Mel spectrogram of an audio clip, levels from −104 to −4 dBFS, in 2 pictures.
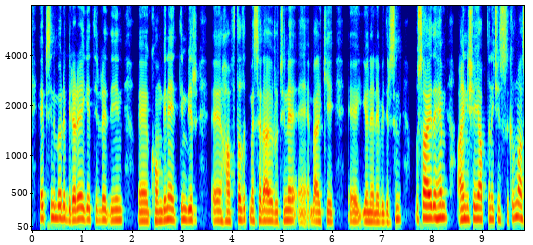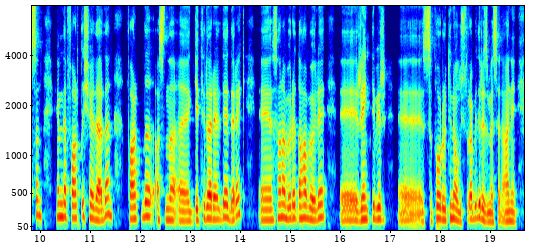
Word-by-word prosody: hepsini, 165 +1 -1
böyle, 165 -3 +1
bir 140 - -2
araya 150 +2 +4
getirdiğin 140 -1 -2 0.3
eee, 125 -1 +1
kombine 135 +3 +1
ettiğin 145 +1 -2
bir, 135 -1 0 0.3
eee, 130 0 -1
haftalık, 125 +3 -1
mesela, 130 -1 +1
rutine, 135 +3 -1
eee, - - -7
belki, 120 0 -2 0.3
eee, - - -2
yönelebilirsin. 115 +3 -1 0.3
Bu 150 - -6
sayede 165 +1 +6
hem 170 +1 +3 0.2
aynı 150 +3 +2
şeyi 155 +1 +1
yaptığın 150 0 0
için 150 -1 -4
sıkılmazsın 175 +6 -2 0.3
hem 180 0 +2
de 185 - +5
farklı 165 0 0
şeylerden 165 +4 +2 0.3
farklı 160 +4 +2
aslında, 140 0 -1
eee, 125 -1 0
getiriler 150 +5 +3
elde 150 +4 +3
ederek, 200 +5 0 0.3
eee, 140 +1 0
sana 175 +3 +2
böyle, 160 +2 +1
daha 165 0 +3
böyle, 160 +6 +2 0.3
eee, 70 - 0
renkli 150 +2 +2
bir, 150 -1 0 0.2
eee, 70 +2 -3
spor 125 +6 0
rutini 145 +3 +1
oluşturabiliriz, 150 +2 +1
mesela. 115 -1 -2
Hani, 125 0 0
145 Hz, 150 wpm, -23 LUFS, 130-160 Hz, 0.3 s, sayede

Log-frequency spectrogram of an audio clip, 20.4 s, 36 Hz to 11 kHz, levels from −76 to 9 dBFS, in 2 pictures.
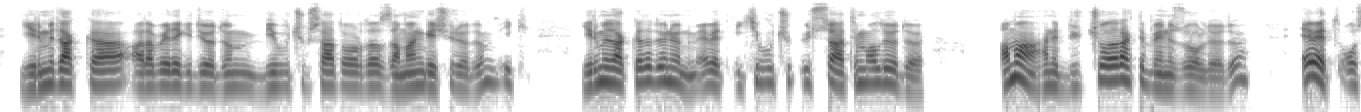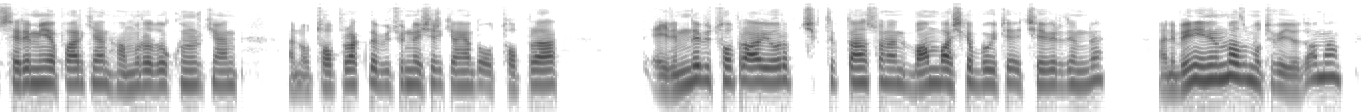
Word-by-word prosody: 20 130 +6 0
dakika 150 -1 +6 0.2
arabayla 140 +2 +2
gidiyordum, 130 -2 -4
1.30 135 +1 -6
saat 140 -1 +2
orada 135 0 -1
zaman 125 +3 +1
geçiriyordum, 130 +3 -3
ik 160 -3 -13 0.4
20 165 +6 +2
dakikada 170 +2 +3
dönüyordum. 185 +6 -1
Evet, 145 -2 -1
2.30 165 +5 -9
3 165 - -7
saatimi 160 +4 +3
alıyordu 155 -11 -2 0.6
ama, - - +6
hani, 135 -4 -3
bütçe 130 +8 -3
olarak 190 0 +6
da 170 -6 -5
beni 125 -2 +1
zorluyordu. 110 - -6 0.4
Evet, 230 - +7
o 150 0 -4
seramiği 165 +3 +1
yaparken 160 0 0
hamura 140 +2 -4
dokunurken, 150 0 -5 0.4
hani, - - -10
o 115 - -11
toprakla 155 - -2
bütünleşirken 155 0 -4
ya 145 0 -3
da - - -6
o 140 - -6
toprağı 150 +4 0 0.7
elimle, 135 +12 0
bir 185 - -4
toprağı 180 0 +3
yoğurup 175 +1 -2
çıktıktan 170 0 0
sonra, 170 0 -5
hani, 155 -5 -8
bambaşka 155 +2 +2
boyuta 155 0 -5
çevirdiğimde, 155 +4 -5 0.4
hani, 115 +2 -6
beni 170 +8 +5
inanılmaz 205 +3 +3
motive 160 -7 -4
ediyordu 115 -3 -6
ama 215 0 -2
150 Hz, 160 wpm, -23 LUFS, 135-165 Hz, 0.7 s, Evet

